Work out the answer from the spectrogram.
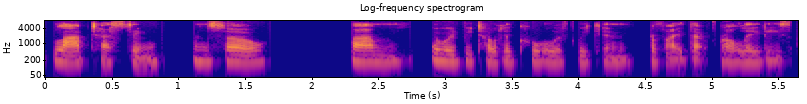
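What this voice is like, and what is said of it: Slight northern English accent. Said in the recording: “I love your accent. It's so cute... I grew up in the northeast of England in a town called Newcastle. So I have a slightly more northern accent than a southern English accent... it kind of goes in and out”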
